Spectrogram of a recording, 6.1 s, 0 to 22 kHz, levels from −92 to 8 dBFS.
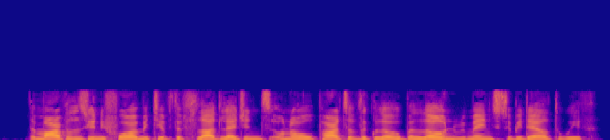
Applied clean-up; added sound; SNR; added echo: none; none; none; none.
